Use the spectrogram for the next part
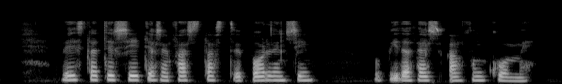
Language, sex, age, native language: Icelandic, female, 40-49, Icelandic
